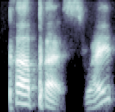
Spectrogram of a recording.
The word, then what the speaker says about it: purpose: so it's purpose and it's explosive sound so you should feel the power of your breath purpose right so it's an explosive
